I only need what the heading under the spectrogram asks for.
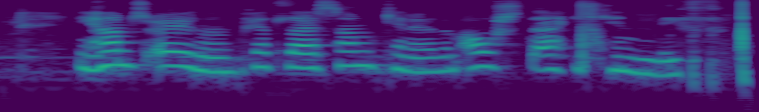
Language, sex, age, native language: Icelandic, female, 13, Icelandic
